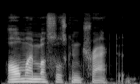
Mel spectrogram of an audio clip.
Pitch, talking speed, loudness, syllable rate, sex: 105 Hz, 170 wpm, -20 LUFS, 5.5 syllables/s, male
